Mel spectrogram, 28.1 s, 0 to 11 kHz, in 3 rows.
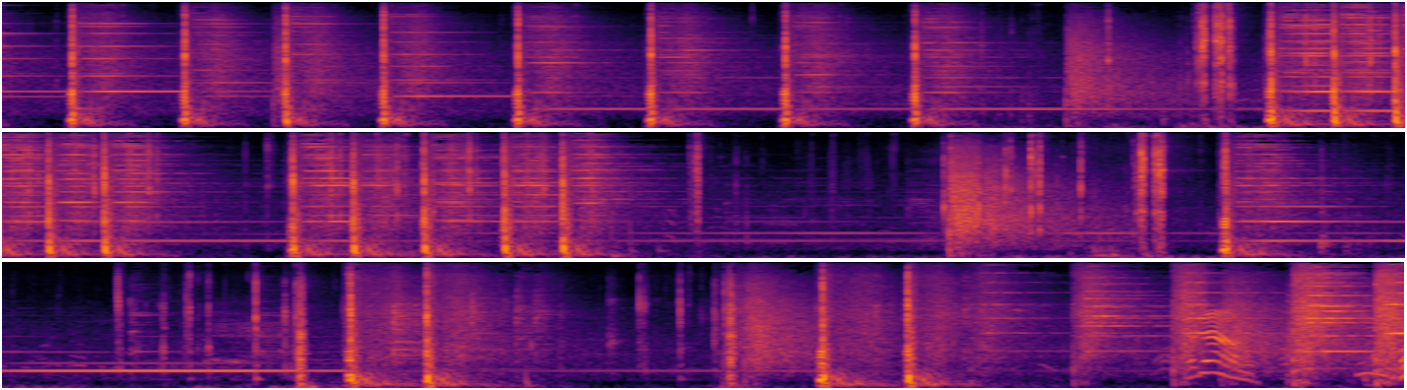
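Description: Rapid gunfire from a pair of Ruger Single-Six .32 H&R revolvers loaded with black powder, each shot followed by the clang and ring of a steel target: about ten shots in the first seven seconds. More strings of shots and ringing steel follow, with long ringing tones from the struck plates between them.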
